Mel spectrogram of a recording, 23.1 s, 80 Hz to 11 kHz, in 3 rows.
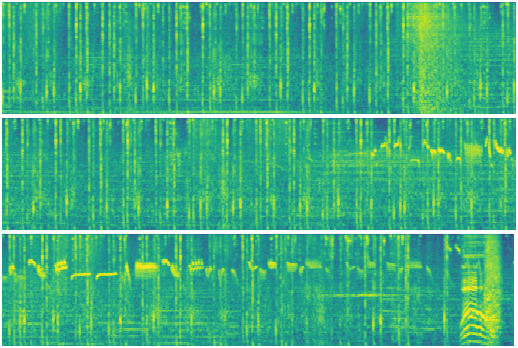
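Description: Roach, a horse in The Witcher 3, trots with steady, rhythmic hoof clip-clops throughout, mixed with background game music, ambient noise and occasional talking.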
